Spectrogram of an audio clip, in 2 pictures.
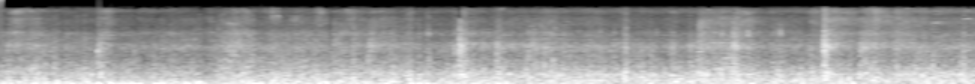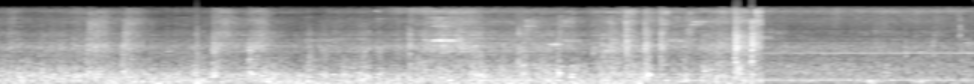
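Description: Express passenger train running on the track: a loud, steady rumble with irregular clacks of the wheels over rail joints. About eleven and a half seconds in it turns quieter and a steady hum comes in.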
